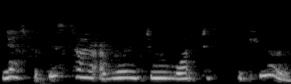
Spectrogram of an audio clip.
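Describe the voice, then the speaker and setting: At a moderate pace, a soft-spoken woman talks. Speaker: amateur audiobook reader. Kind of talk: reading aloud. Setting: at home.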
